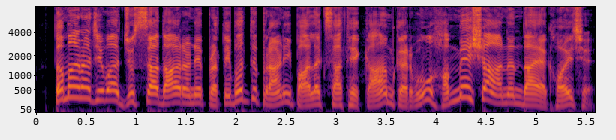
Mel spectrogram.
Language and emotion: Gujarati, happy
